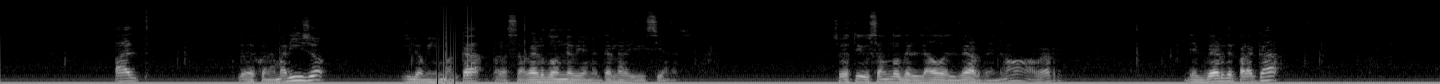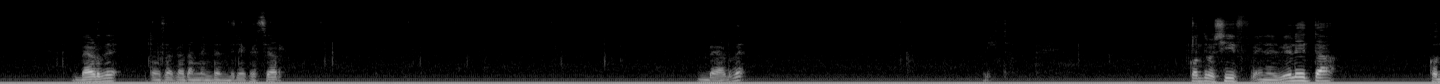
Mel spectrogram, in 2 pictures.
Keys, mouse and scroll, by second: 0.8 alt+click, 2.8 alt+click, 3.5 alt+click, 6.5 alt+click, 9.6 alt+click, 11.1 alt+click, 12.6 alt+click, 14.9 alt+click, 15.5 alt+click, 18.5 alt+click, 19.9 alt+click, 26.9 ctrl+shift+click.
